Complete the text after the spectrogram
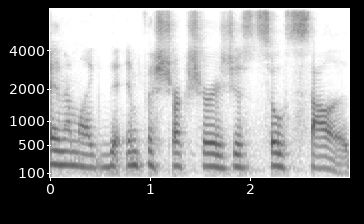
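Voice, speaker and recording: A fairly low-pitched woman with a Buffalo accent. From Buffalo, New York. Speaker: travel vlogger. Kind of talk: casual vlog monologue. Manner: casual, filler-heavy (lots of 'like').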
